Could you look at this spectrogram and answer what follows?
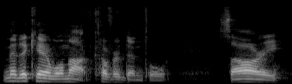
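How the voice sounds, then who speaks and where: A man's voice: medium pitch, moderate pace, darkish tone. Young male podcast host, casual and offhand, rambling solo chat, trailing delivery. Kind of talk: casual solo commentary answering search suggestions.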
